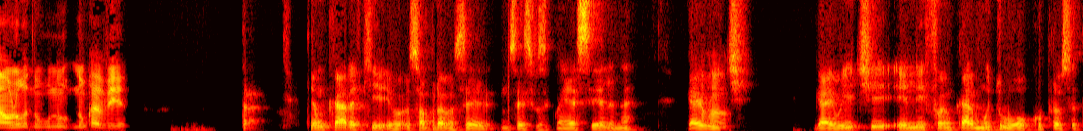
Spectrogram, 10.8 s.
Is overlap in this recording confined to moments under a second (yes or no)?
yes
